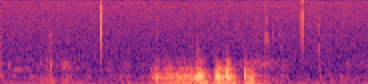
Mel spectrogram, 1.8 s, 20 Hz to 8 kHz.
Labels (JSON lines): {"label": "biophony, low growl", "recorder": "SoundTrap 300"}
